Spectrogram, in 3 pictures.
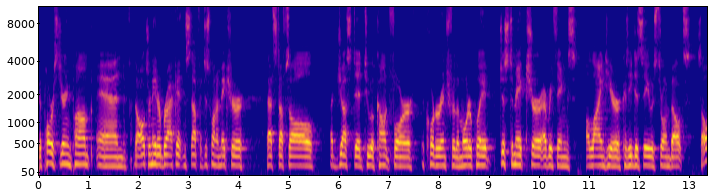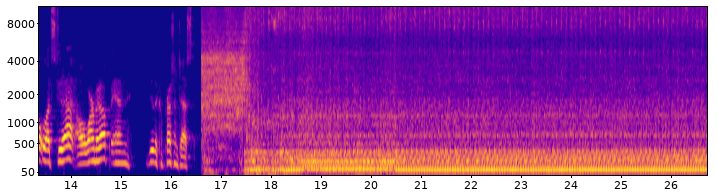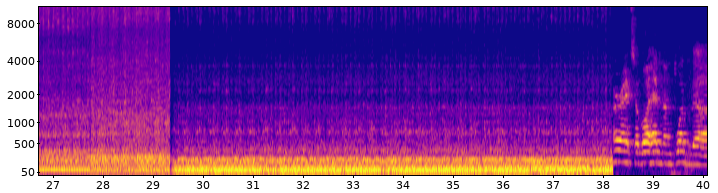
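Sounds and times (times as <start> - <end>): car engine idling with misfires: 16.6 - 38.2.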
